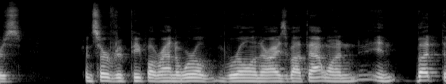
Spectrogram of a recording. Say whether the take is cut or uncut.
uncut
